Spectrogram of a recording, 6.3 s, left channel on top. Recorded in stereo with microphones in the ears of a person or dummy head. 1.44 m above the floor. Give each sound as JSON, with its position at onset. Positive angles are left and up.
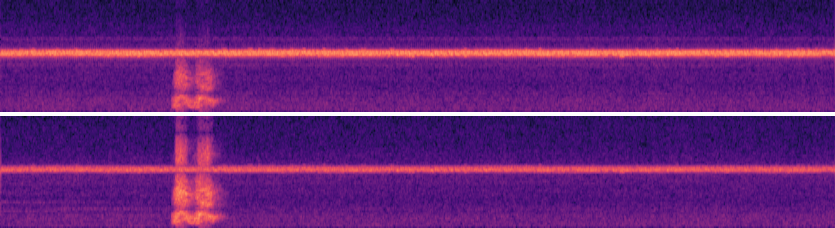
{"t": 0.0, "sound": "an insect", "side_deg": 40}
{"t": 1.3, "sound": "a dog barking", "side_deg": -80}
